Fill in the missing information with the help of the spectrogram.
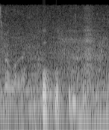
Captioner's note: laughing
